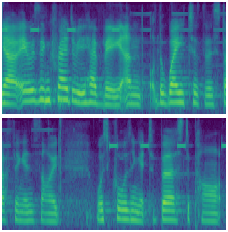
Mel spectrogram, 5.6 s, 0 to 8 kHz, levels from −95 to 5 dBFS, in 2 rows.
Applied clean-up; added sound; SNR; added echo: none; Alarm; 19 dB; none.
